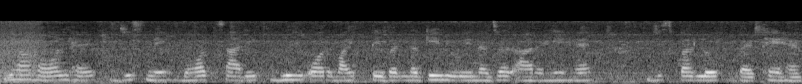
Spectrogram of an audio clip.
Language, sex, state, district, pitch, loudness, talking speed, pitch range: Hindi, female, Chhattisgarh, Raipur, 190 Hz, -17 LUFS, 155 wpm, 185-200 Hz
